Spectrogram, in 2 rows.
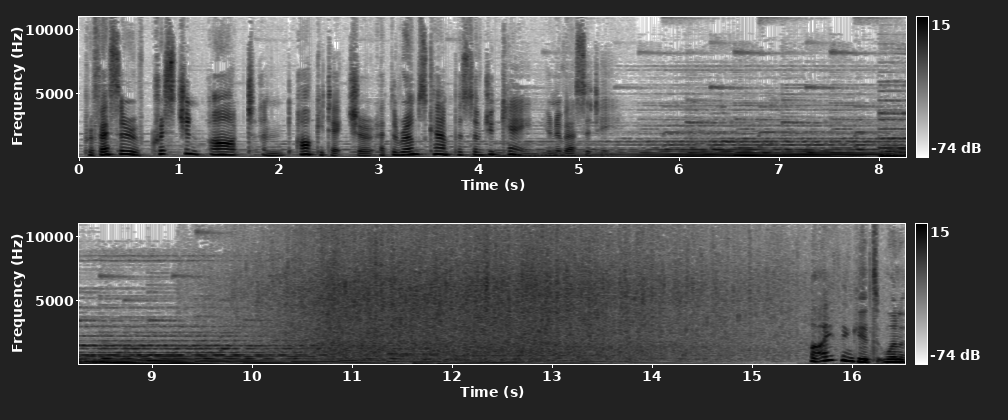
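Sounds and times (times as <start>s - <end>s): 
speech: 0.1s - 5.7s, 15.6s - 16.5s
sustained low musical tones: 4.0s - 15.2s
water splashing in a fountain: 10.0s - 16.3s.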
